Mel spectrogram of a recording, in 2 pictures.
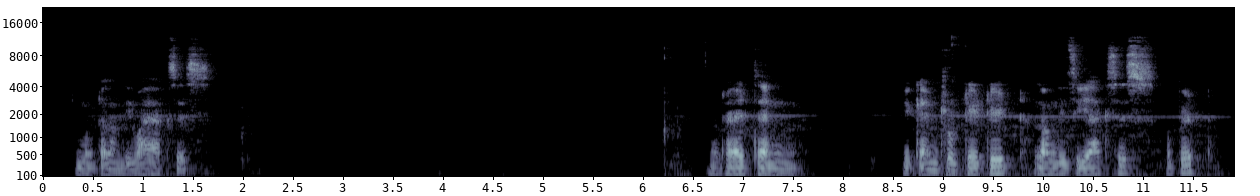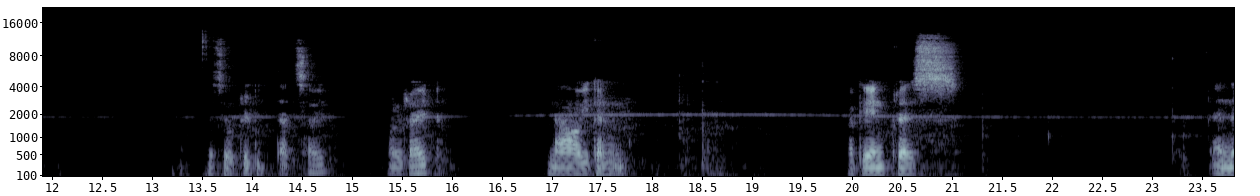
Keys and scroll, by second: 1.6 g, 1.8 y, 13.3 r, 13.7 z, 18.3 r, 18.6 z, 22.5 g, 22.6 z.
